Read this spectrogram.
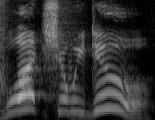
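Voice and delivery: high, drawn-out panicked plea; panicking. Acted. Servant asking his master for help, panicking. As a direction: wail it in acted panic. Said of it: "He's panicking, freaking out".

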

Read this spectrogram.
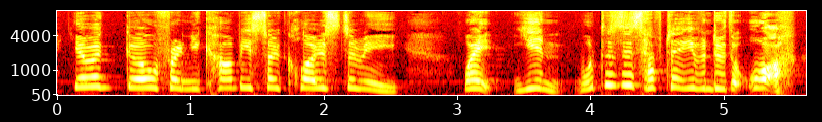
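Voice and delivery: high-pitched, panicky wail; flustered protest. A narrator's reading. Protesting closeness with a taken friend, high and panicky. Wailed protest continues, struggle and fall.

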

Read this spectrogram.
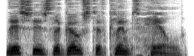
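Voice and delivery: ordinary delivery

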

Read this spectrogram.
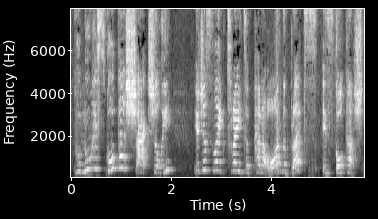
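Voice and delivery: put-on high, loud indignant Scottish accent. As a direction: protest in a hammed-up Scottish accent. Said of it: "I actually watched Braveheart yesterday".

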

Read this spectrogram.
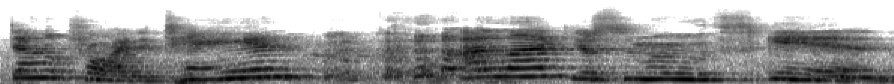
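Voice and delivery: slow, drawling Australian accent imitation; lightly done Aussie boy accent. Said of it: "My Australian accent always turns into a southern drawl".

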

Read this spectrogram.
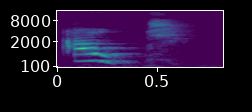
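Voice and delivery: high loud yelp; ouch. Acted. A veggie bumping into another, yelping high. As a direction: yelp in mock pain.

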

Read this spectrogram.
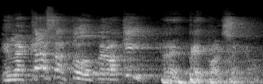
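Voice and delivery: high, loud preacher's cry; loud laughing shout to the congregation; preaching shout. Real, not acted. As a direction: proclaim it to the whole church.

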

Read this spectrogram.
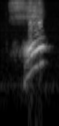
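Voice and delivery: a high, loud, disbelieving huh?; the controls just died on you, shout it; outraged huh. Real, not acted. Frustrated at the broken controls, a high disbelieving shout.

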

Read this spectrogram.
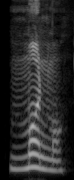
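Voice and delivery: Monmo, drawn out with an N in the middle. Shown as a demonstration. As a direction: say Monmo slowly, sounding the middle N. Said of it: "le voy a agregar una N en medio".

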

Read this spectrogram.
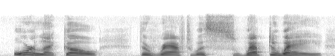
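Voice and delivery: ordinary delivery, nothing marked

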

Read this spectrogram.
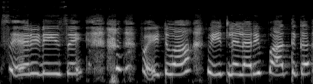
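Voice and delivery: high, tearful farewell; crying. Acted. Elder sister sending her little sister off home, crying. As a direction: sob through a goodbye. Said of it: "அழாதக்கா, நான் பாத்துக்கிறேன்க்கா".

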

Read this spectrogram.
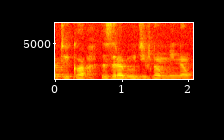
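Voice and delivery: ordinary delivery, nothing marked

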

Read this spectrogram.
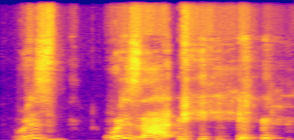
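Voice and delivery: can't hold back a laugh at it; chuckling while asking what it means; laughing disbelief. Real, not acted. Laughing at a comment.

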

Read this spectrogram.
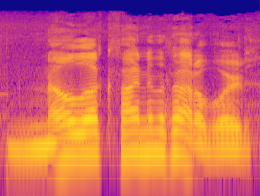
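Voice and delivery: ordinary delivery

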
